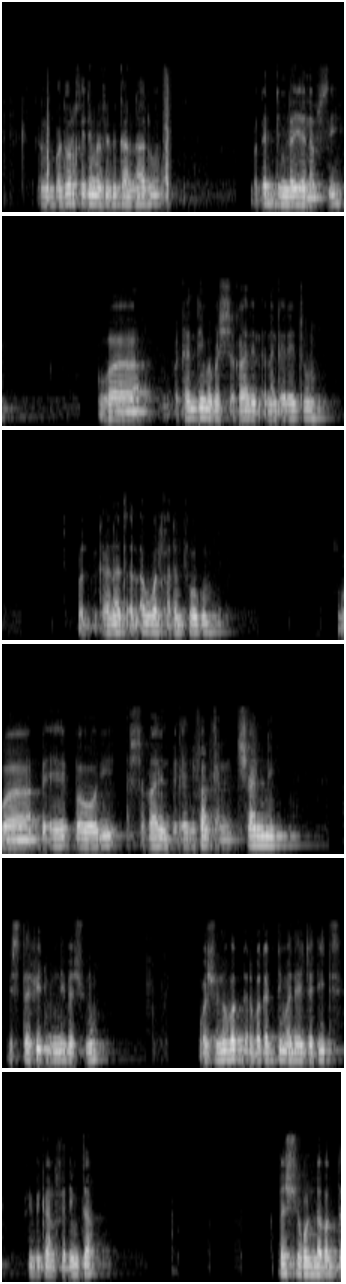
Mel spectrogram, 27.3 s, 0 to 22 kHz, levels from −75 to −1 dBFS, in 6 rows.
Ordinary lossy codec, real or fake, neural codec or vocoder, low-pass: none; real; none; 7.2 kHz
